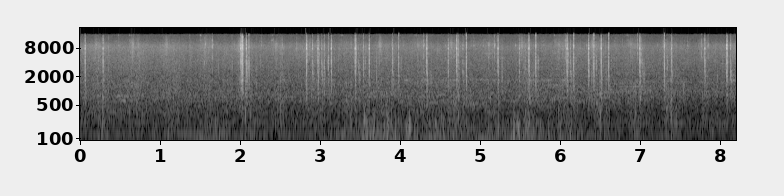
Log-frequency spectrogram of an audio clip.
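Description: Steady rumble and hiss of wind and motion on a moving camera's microphone. Many small irregular clicks and taps are scattered through it, with a sharper click about two seconds in.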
